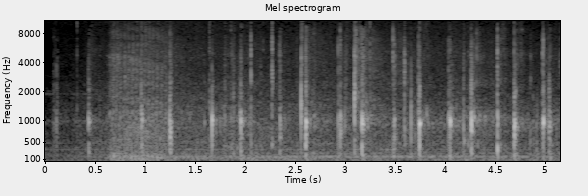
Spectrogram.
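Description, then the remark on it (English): Hooves clip-clop at a steady walking pace as a hoofed figure approaches, a long run of crisp, evenly spaced knocks on a hard surface, moderately loud, with a low rumble of background beneath. “His footsteps sounded different, and soon the hooves came into view.”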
